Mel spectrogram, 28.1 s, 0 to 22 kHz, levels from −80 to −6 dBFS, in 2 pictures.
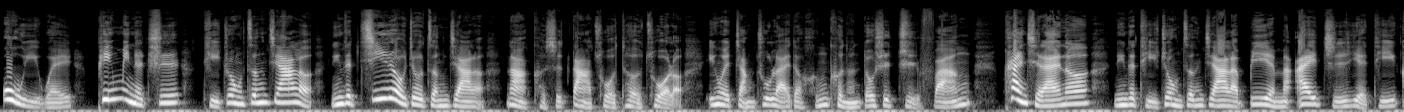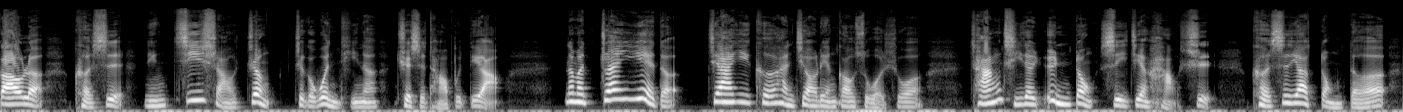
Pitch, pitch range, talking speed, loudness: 175 Hz, 140-230 Hz, 225 characters per minute, -17 LUFS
